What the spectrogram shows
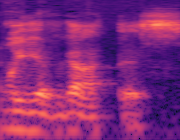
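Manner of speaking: deep, flat, level, featureless overlaid monotone. Answering in character during a game: much deeper, more monotone voice. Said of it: "a much deeper, more monotone voice".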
